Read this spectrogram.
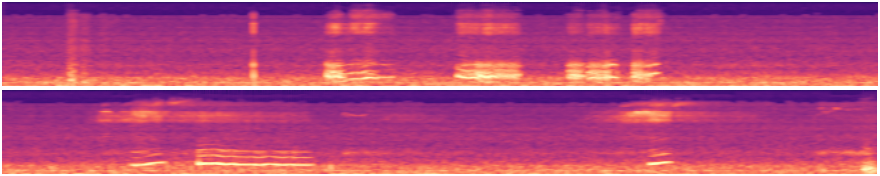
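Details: Sleeping cat that has snored since she was a kitten: rough, loud snoring breaths, some with a high whistling squeak, in a quiet room.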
